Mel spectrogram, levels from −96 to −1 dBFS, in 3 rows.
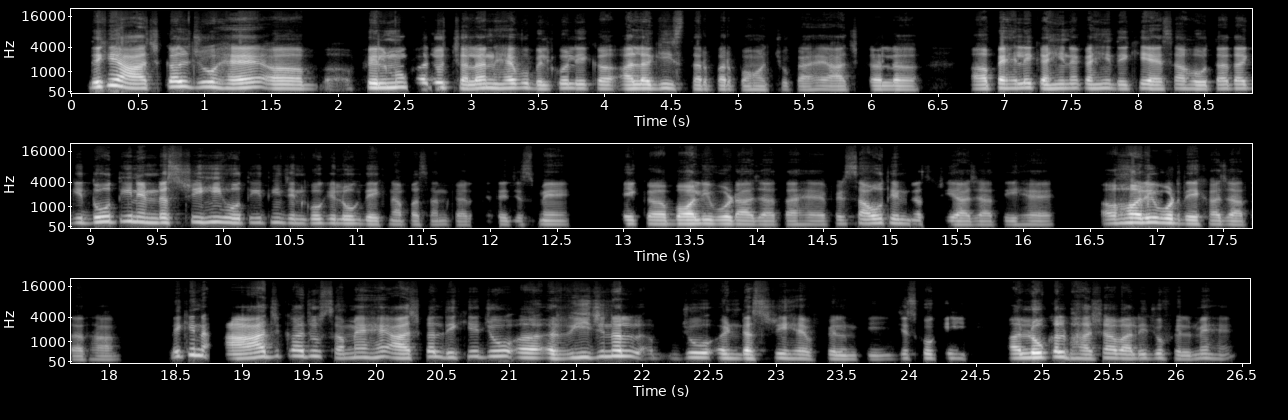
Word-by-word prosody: देखिए, 240 +6 +8
आजकल 175 +4 +6
जो 210 +2 +2
है 170 -4 +3 0.2
अ, - - -5
ब 150 -2 0 0.2
फ़िल्मों 185 +2 +6
का 185 -1 -2
जो 195 - +4
चलन 175 -2 +2
है, 170 +1 +4
वो 175 +1 0
बिल्कुल 160 +3 -4
एक 160 -1 -5
अलग 150 +1 +2
ही 165 0 -5
स्तर 145 -3 -9
पर 130 0 -7
पहुँच 125 0 -12
चुका 120 -2 -14
है 130 +1 -9
आजकल। 120 +2 -6 0.6
अ, 150 - 0
पहले 170 +2 +4
कहीं 165 -2 0
न 170 - -5
कहीं 165 +1 -4
देखिए 150 +1 -1
ऐसा 145 +2 -7
होता 145 +2 -3
था 155 - -1
कि 180 +4 -11
2-3 220 +5 0
इंडस्ट्री 190 +1 -2
ही 210 +2 -3
होती 185 -1 -5
थीं 195 +1 -14
जिनको 165 -1 -8
कि 165 0 -10
लोग 150 -1 -6
देखना 130 -1 -8
पसंद 125 0 -18
करते 115 -1 -21
थे, - - -15
जिसमें 125 +1 -12 0.5
एक 145 0 -7 0.2
बॉलीवुड 145 -1 +3
आ 130 - -3
जाता 125 0 -11
है 125 0 -13
फिर 140 +3 -16
साउथ 160 +4 -2
इंडस्ट्री 140 -4 -10
आ 120 -1 -4
जाती 120 +1 -15
है 120 0 -13 0.4
अ, - - -7
हॉलीवुड 185 -2 +6
देखा 140 -2 -3
जाता 120 -2 -9
था। 120 0 -17 0.4
लेकिन 275 +5 -2 0.2
आज 205 +8 +5
का 245 -1 -1
जो 240 0 -8
समय 195 -2 -8
है 205 +3 -6
आजकल 175 +5 -1
देखिए, 195 +4 -10
जो 230 +2 -4
अ 190 -5 +1
अ, 180 - -10
रीजनल 205 +5 0 0.3
जो 190 0 -1
इंडस्ट्री 160 +1 -3
है 155 -1 -7
फ़िल्म 135 0 -11
की 135 0 -21
जिसको 160 +1 -11
कि 160 0 -18 0.4
अ, - - +1
लोकल 190 +4 +6
भाषा 165 0 -6
वाली 160 -1 -4
जो 170 +1 -11
फ़िल्में 155 +1 -13
हैं, 150 -1 -21
160 Hz, 195 wpm, -21 LUFS, 140-185 Hz, 0.6 s, देखिए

